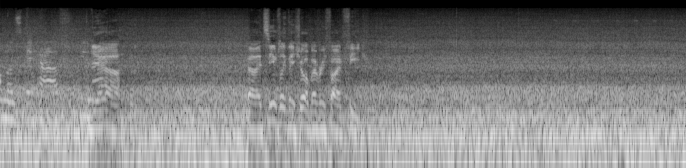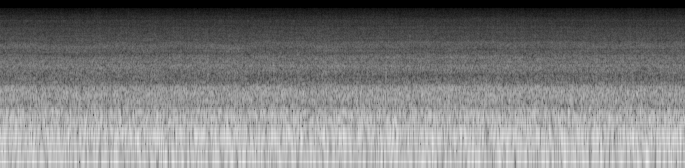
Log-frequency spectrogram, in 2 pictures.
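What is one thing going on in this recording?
A car engine hums low and steady.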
